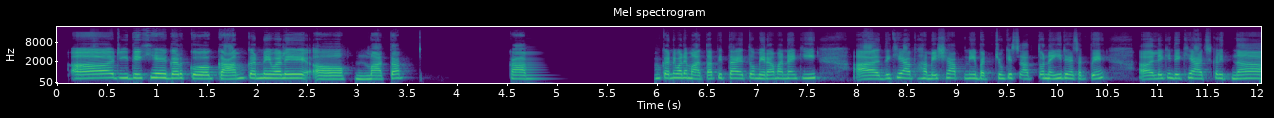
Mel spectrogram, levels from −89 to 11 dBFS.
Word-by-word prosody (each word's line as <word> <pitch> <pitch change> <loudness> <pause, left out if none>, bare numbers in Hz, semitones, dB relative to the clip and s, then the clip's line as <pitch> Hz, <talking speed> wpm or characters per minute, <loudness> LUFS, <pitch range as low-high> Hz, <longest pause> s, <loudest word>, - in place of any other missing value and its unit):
अ, 265 +3 +5
जी, 275 - 0
देखिए 275 +2 +4
अगर 260 +1 +3
को 235 -1 +5
काम 225 +4 +2
करने 265 -1 +2
वाले 260 0 +5
अ, 210 -1 +1 0.2
माता 215 +4 0 1.1
काम 225 -2 -1 1.3
करने 265 0 +1
वाले 275 0 +3
माता-पिता 235 +2 -1
है, 250 - +1
तो 265 +1 -3
मेरा 240 -1 +1
मानना 250 0 -1
है 250 - -2
कि 260 +2 -1 0.4
अ, 220 +1 +2
देखिए 245 +5 -2
आप 250 -1 0
हमेशा 250 +2 -1
अपने 250 -1 -3
बच्चों 230 +3 -4
के 265 - 0
साथ 230 -4 -5
तो 255 - 0
नहीं 245 +1 0
रह 260 -2 +1
सकते। 230 +4 -3 0.3
अ, 210 - 0
लेकिन 245 +4 -3
देखिए 250 +2 -1
आजकल 240 +2 -3
इतना 240 -1 -2
250 Hz, 185 wpm, -19 LUFS, 230-265 Hz, 1.3 s, अ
